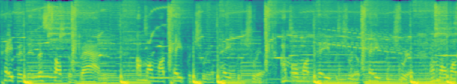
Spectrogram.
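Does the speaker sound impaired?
No.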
